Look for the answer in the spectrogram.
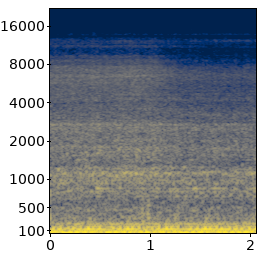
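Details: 1954 Chevy Cabover with small-block V8 and 700R4, warm engine, Holley Demon carb swapped in from a 1954 Chevy Handyman wagon, spacer removed; deep steady idle with slight unevenness, fresh carb likely needs idle adjustment, cause not confirmed.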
